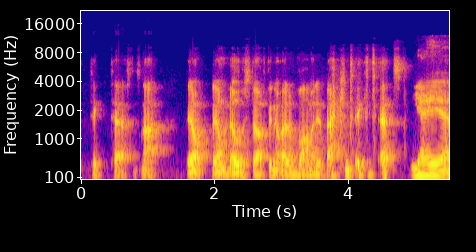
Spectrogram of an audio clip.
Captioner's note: laughs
